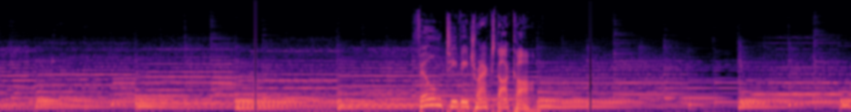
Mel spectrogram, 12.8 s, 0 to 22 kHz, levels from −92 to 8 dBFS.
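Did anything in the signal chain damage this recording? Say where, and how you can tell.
Yes. A gap between chunks appears at the chunking stage, where the audio was cut into 5-second blocks for transfer or storage and silence was left between them, about 25 ms at each join. You can hear two short holes, at 3.81 to 3.84 s and 8.84 to 8.86 s, about 5 s apart. The sound on either side is intact. It is simply interrupted, not lost.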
